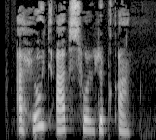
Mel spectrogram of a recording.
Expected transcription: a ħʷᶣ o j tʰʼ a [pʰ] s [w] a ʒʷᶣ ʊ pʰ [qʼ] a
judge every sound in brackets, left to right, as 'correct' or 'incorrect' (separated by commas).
correct, correct, correct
